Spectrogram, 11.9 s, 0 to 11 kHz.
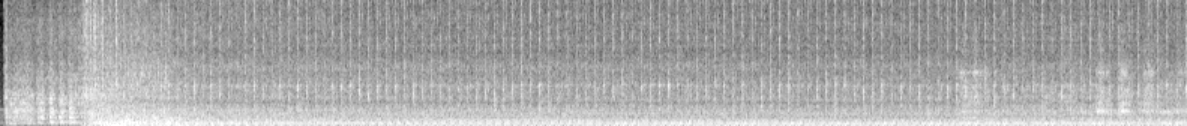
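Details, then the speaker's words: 2005 Ford F-150 with tow-package finned cooler after replacing power steering return hose, fluid low before refill with Mercon V: engine idles with steady droning groan, pump straining on low fluid. "uh and as you can hear it wasn't happy so add a little bit more fluid actually took a lot of fluid"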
